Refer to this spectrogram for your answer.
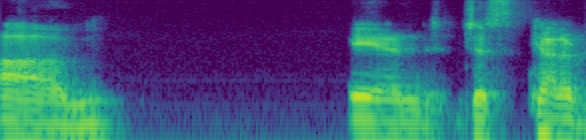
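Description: A man speaks against a quiet background. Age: 30s. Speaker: single dad caller. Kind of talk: advice call. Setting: phone call.

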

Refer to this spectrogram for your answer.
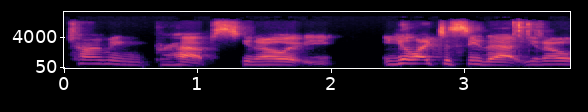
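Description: A woman is talking. Her pace is moderate. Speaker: caller seeking advice. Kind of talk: casual conversation, personal story. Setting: video call.

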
